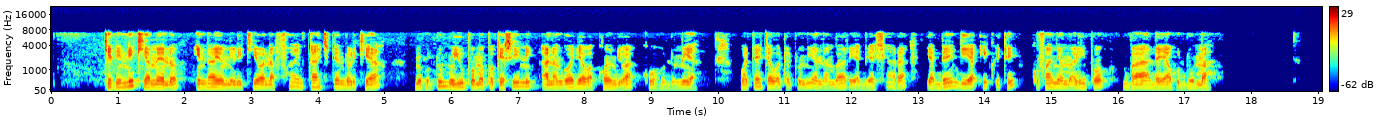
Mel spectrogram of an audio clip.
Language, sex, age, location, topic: Swahili, male, 25-35, Wajir, health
